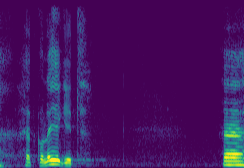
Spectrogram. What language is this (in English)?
Estonian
